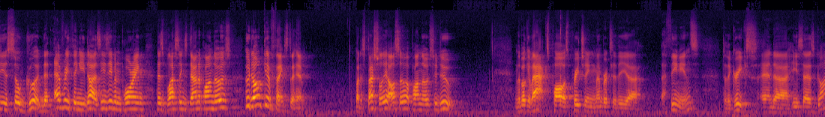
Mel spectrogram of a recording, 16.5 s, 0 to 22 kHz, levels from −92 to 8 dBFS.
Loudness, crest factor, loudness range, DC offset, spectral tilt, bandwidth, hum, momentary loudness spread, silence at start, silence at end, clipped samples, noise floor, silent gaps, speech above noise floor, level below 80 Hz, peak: -20 LUFS; 20 dB; 9 LU; under 0.1%; -4 dB/octave; 16.5 kHz; none; 13 LU; 0 s; 0 s; under 0.1%; -50 dBFS; none; 30 dB; -56 dBFS; 0 dBFS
